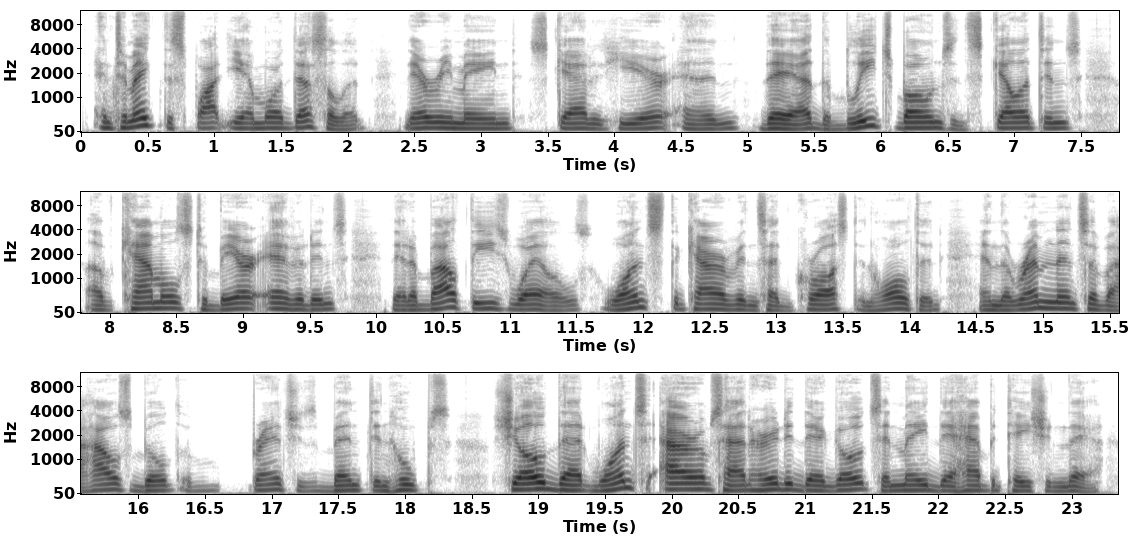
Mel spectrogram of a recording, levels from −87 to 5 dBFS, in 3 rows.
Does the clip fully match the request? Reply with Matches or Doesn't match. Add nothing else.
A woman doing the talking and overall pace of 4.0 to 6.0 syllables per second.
Doesn't match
